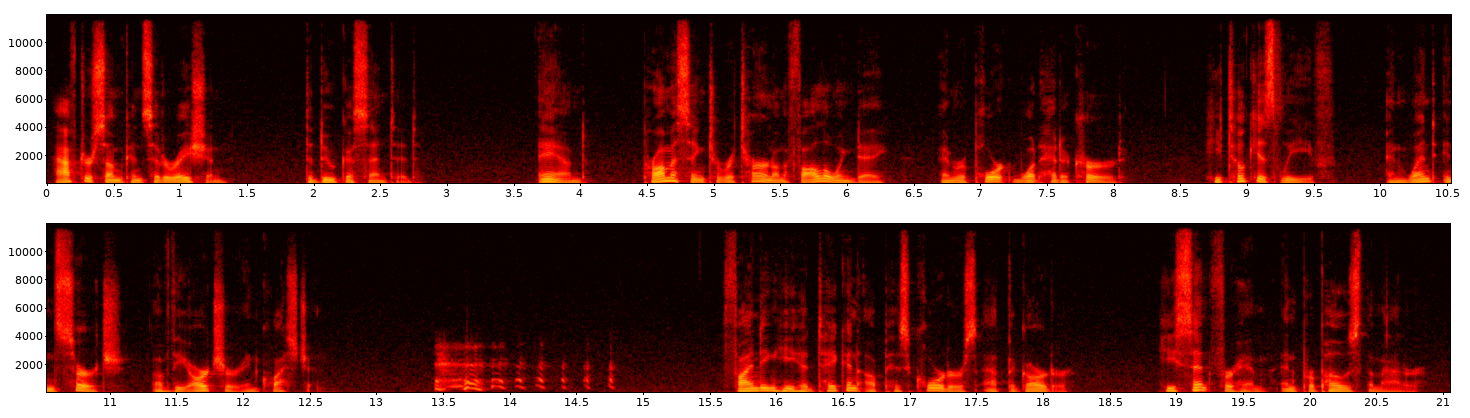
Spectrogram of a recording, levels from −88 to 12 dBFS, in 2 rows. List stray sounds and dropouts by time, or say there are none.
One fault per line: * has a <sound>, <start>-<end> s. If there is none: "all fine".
* has a laugh, 13.4-14.8 s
